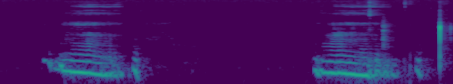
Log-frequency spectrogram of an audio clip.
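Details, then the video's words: Arti, a mackerel tabby Korean shorthair house cat, snores indoors: two long, low, rattling snores with a slightly falling tone, about three seconds apart, each followed by a brief soft exhale and a faint click at the end. "이것이 고양이 코골이다!"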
